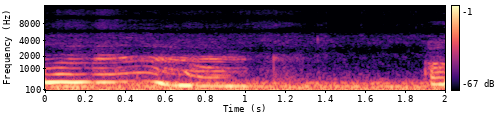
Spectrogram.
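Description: A woman's soft hummed "mmm", held for about half a second and then sliding down in pitch. A short voiced sound starts near the end.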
